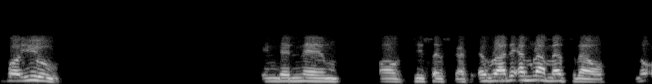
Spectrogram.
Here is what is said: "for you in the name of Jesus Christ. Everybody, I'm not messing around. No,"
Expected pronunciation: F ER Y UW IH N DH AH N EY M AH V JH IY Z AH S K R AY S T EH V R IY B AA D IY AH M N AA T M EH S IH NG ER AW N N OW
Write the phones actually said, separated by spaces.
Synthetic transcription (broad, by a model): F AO Y UW IH N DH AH N EY M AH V JH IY S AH S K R AY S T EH R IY AA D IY AH M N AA M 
